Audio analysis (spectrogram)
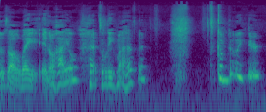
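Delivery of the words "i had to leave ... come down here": breaking into a whispered sob; words choked off by real tears; crying. Real, not acted. Mother far from her husband, crying through it. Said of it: "I'm sorry".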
